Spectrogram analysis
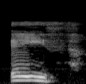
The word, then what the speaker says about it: eighth: Eighth, eighth. In here, GH doesn't sound, so you just pronounce eighth.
